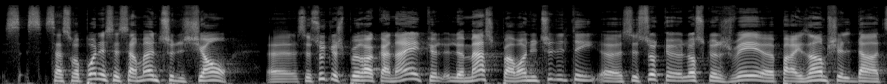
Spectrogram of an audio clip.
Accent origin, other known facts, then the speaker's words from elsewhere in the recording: Quebec, Canada; le rituel en tant que Québécois, ben c'était d'aller à la communion pour recevoir l'hostie dans sa bouche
